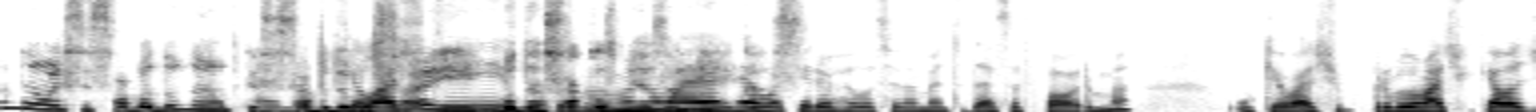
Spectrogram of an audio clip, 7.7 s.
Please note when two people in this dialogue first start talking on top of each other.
1.3 s

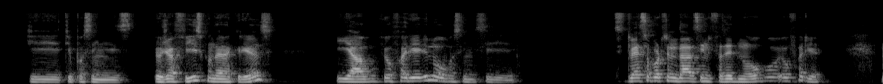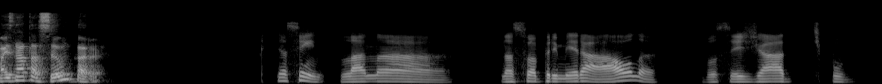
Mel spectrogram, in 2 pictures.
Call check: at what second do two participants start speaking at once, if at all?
none

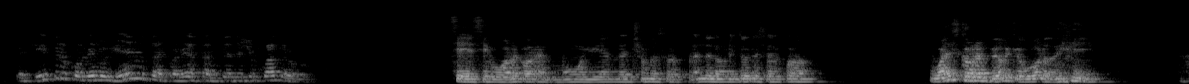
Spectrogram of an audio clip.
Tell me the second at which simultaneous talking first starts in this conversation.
none

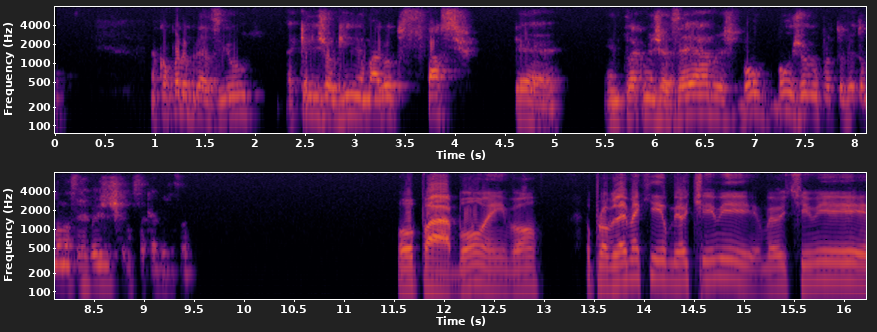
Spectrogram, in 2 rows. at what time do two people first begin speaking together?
none

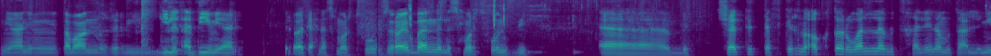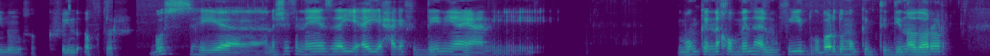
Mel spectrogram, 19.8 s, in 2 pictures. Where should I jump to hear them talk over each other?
none

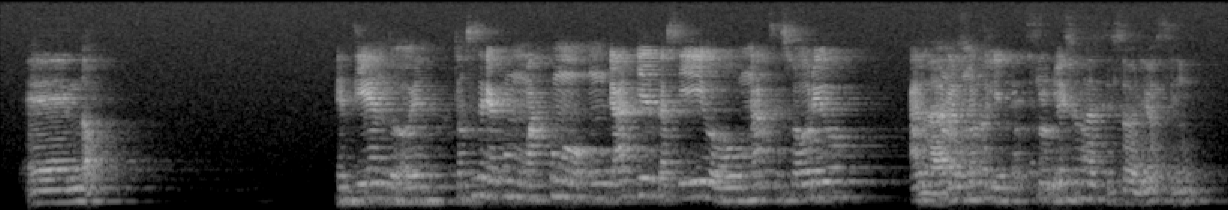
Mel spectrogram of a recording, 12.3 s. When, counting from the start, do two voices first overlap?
9.2 s

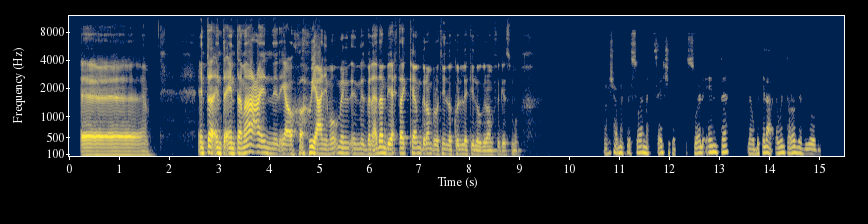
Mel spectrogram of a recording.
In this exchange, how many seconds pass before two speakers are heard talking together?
none

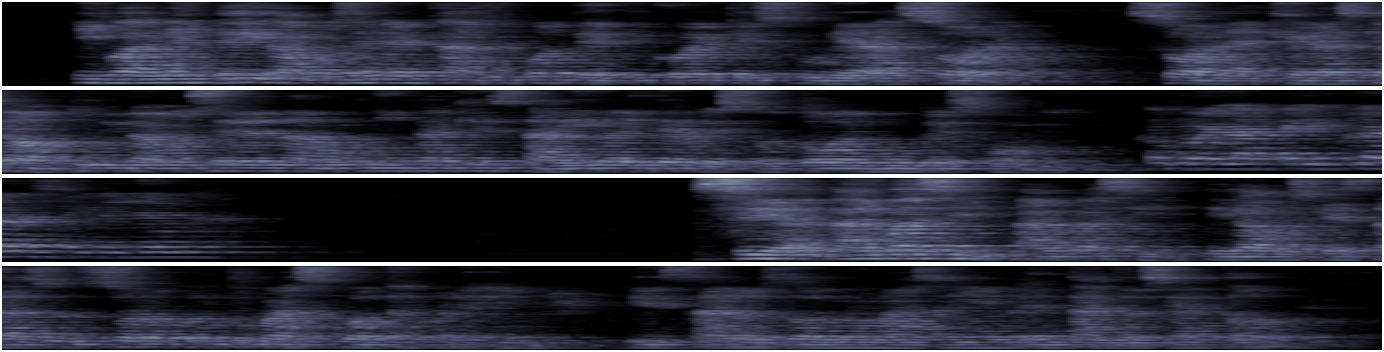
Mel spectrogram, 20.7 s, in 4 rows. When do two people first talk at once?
none

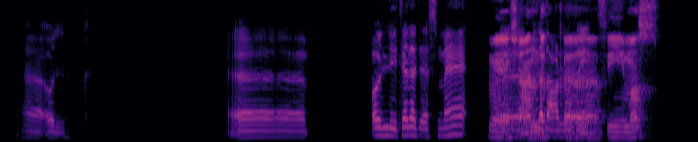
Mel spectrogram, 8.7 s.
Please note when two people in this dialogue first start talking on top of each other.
6.1 s

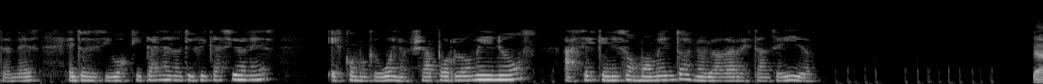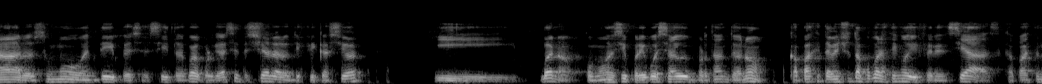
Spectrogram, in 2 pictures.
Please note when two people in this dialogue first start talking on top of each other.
none

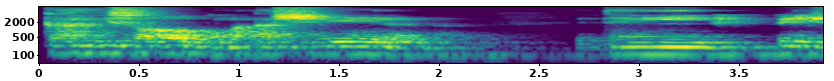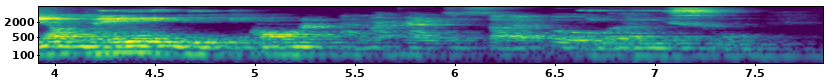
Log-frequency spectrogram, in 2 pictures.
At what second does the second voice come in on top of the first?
3.7 s

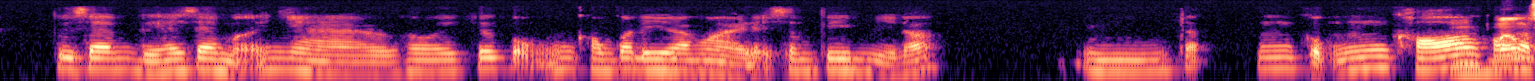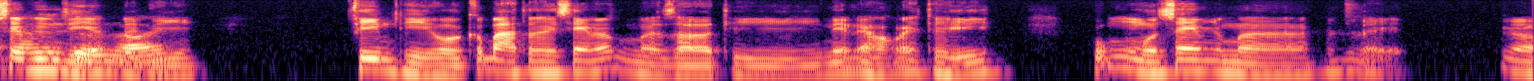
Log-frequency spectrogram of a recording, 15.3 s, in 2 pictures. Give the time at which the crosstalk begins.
7.2 s

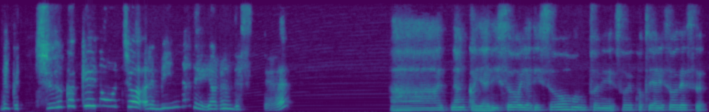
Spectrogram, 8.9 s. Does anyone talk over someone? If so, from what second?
none

